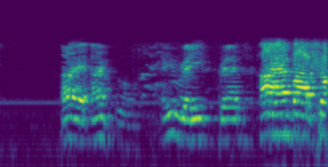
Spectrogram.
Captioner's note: laughs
